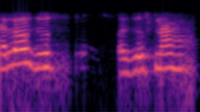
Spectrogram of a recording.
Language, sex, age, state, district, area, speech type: Assamese, female, 60+, Assam, Dibrugarh, rural, conversation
